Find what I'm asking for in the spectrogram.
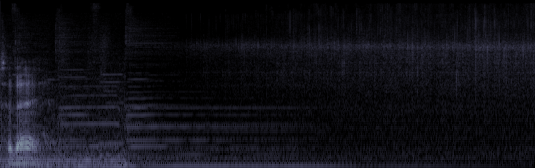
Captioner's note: butter sizzles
